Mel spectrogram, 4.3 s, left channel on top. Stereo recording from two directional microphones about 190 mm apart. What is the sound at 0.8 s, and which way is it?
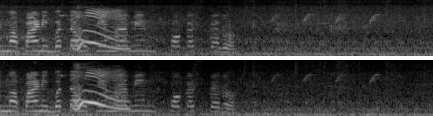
Speech, 40° right (ahead or behind).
